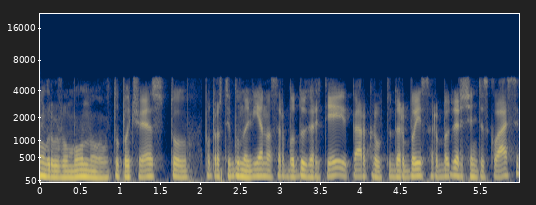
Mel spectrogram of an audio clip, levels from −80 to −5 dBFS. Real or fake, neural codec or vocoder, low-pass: fake; autoencoder, 48 kHz, 32 numbers a frame, DAC-VAE, trained on Japanese speech; 5.4 kHz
